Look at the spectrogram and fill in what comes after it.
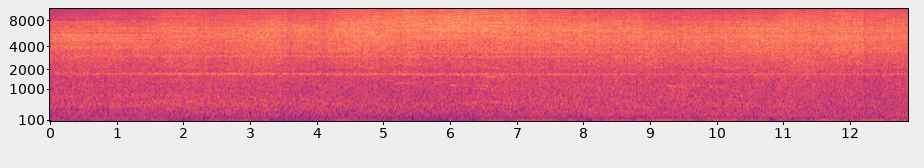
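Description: E3 series Shinkansen train running past along a station platform: a steady rush from the passing cars over a low hum that swells and fades, with a thin steady high tone.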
